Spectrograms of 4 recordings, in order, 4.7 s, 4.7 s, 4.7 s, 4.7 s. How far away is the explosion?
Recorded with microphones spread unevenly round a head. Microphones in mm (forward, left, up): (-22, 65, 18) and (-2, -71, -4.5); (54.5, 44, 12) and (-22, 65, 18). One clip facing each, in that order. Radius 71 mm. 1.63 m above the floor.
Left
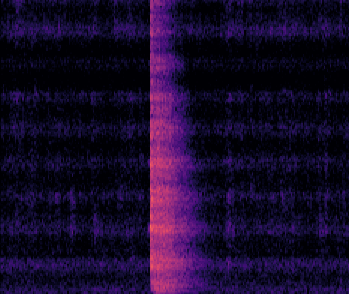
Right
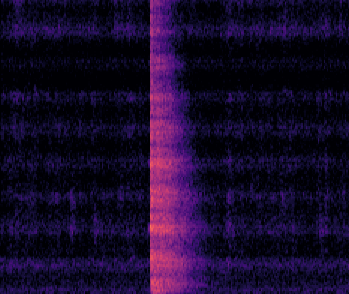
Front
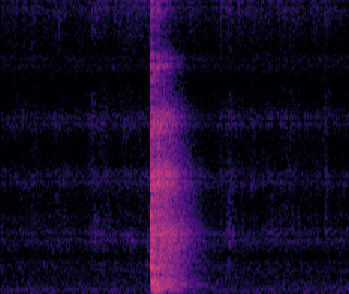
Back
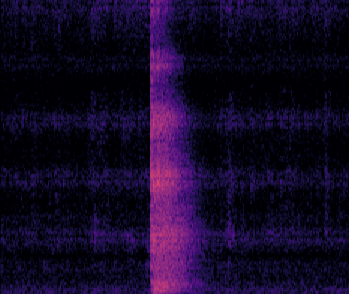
About 3.5 m.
